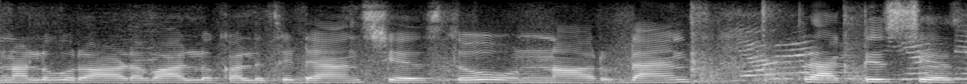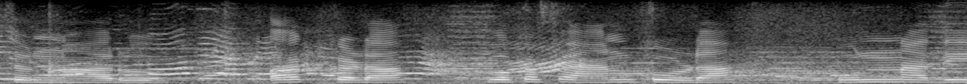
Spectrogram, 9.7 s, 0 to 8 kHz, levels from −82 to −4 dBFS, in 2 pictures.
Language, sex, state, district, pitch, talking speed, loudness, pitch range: Telugu, female, Andhra Pradesh, Annamaya, 205 Hz, 85 wpm, -17 LUFS, 195-230 Hz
